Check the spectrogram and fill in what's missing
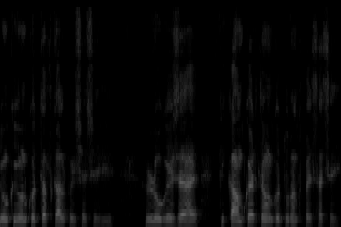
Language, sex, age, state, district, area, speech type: Hindi, male, 30-45, Uttar Pradesh, Jaunpur, rural, spontaneous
